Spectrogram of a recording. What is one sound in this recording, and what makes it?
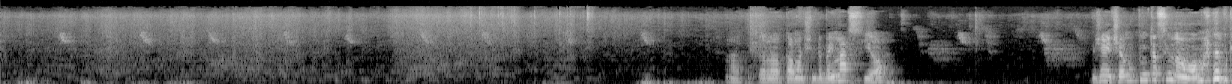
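A paintbrush scrapes softly over wooden boards.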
